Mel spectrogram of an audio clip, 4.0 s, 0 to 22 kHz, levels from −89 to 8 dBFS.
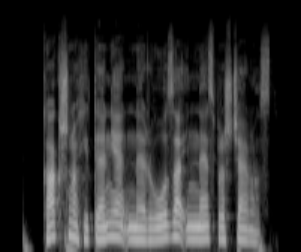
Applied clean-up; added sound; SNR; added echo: neural mask model RNNoise.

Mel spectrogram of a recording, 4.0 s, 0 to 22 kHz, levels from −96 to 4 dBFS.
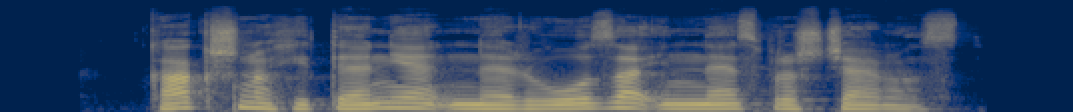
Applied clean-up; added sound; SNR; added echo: none; none; none; none.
